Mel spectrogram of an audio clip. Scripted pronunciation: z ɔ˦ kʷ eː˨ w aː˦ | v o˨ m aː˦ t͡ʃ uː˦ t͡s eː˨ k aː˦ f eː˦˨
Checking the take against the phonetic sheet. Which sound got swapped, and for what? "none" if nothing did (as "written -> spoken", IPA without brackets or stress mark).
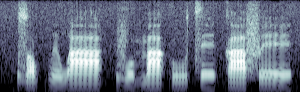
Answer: t͡ʃ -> k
